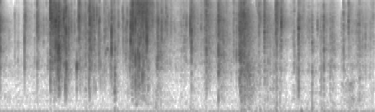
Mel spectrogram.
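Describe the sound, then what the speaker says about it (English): Foil wrappers of Power Ranger trading card packs crinkle and tear open in quick, close bursts of rustling, with no voices over it. "So I'll open the cards first."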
